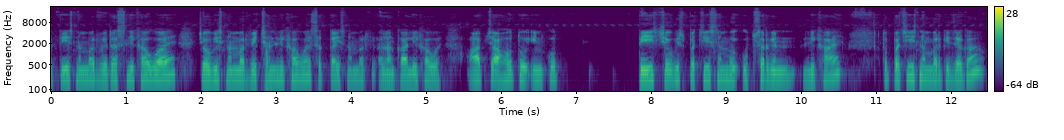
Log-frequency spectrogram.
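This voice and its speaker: A man teaches an exam-prep grammar lesson, going item by item through a numbered list. He asks his own questions and answers them, repeating each point. His voice sits a little high and sounds dry and close. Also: dark tone, dry recording.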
